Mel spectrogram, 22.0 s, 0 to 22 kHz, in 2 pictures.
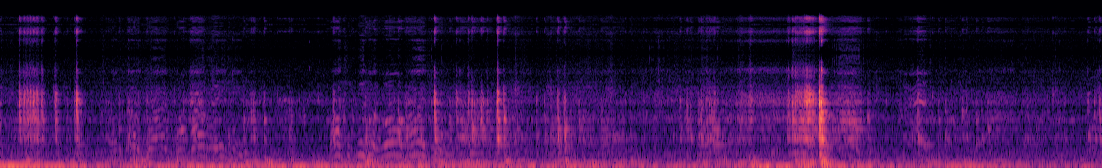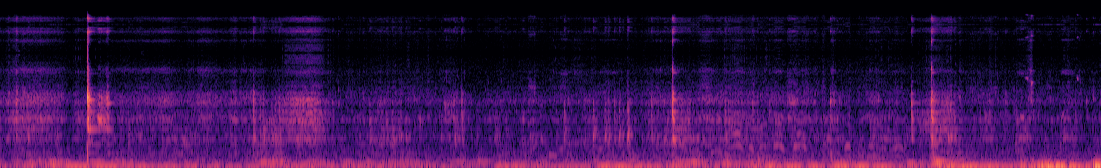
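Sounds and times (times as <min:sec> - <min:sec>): water rushing: 0:00.0 - 0:22.0
wind on deck: 0:17.6 - 0:22.0.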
